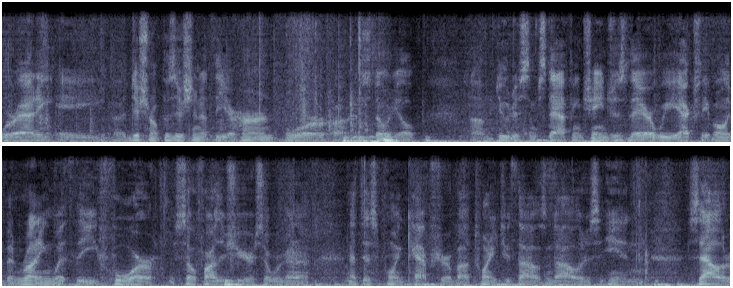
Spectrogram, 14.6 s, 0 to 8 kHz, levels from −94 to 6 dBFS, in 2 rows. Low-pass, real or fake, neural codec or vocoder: 7.2 kHz; fake; vocoder, 44.1 kHz, 80 mel bands, Vocos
